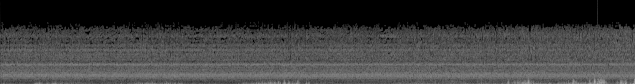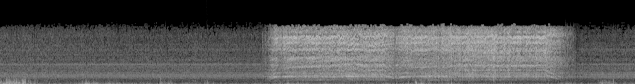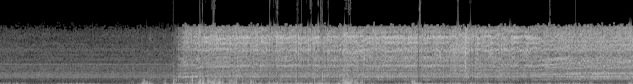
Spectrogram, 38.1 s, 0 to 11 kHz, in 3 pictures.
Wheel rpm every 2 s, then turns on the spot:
0, 0, 0, 0, 0, 0, 0, 0, 30, 140, 150, 110, 0, 0, 100, 160, 160, 160, 160.
none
